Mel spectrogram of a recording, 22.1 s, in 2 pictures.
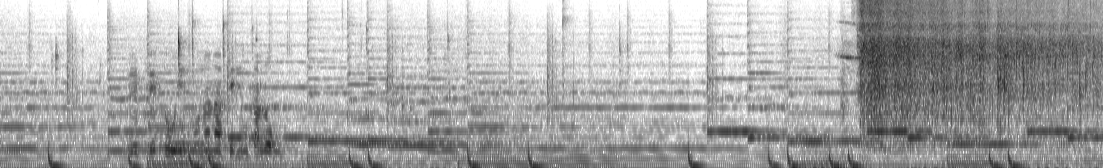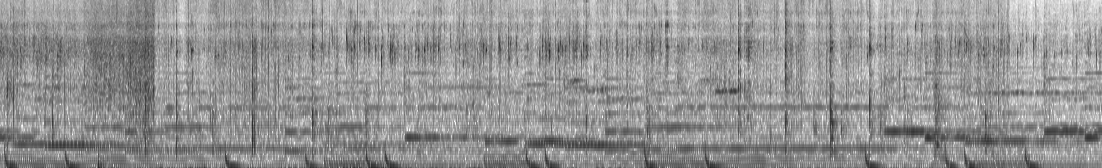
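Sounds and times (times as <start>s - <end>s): eggplant sizzling in oil: 8.4s - 22.0s.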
